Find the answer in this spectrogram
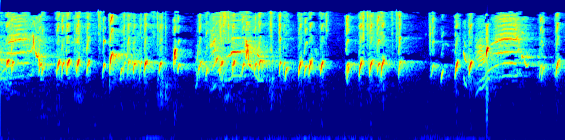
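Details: Steady goldfinch song indoors, a rapid chattering stream of high twitters mixed with buzzy rising slides and metallic tinkling notes, one sharp click near the end.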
